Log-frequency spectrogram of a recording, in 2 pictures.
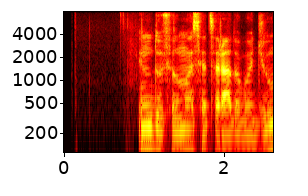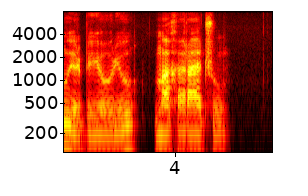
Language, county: Lithuanian, Telšiai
